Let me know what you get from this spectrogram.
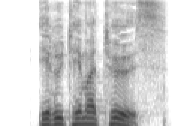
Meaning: erythematous
- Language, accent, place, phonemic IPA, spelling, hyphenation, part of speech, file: German, Germany, Berlin, /eʁyteːmaˈtøːs/, erythematös, ery‧the‧ma‧tös, adjective, De-erythematös.ogg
